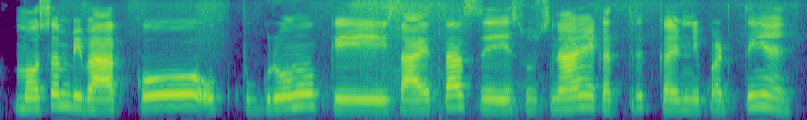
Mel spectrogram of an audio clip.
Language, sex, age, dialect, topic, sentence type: Hindi, female, 18-24, Awadhi Bundeli, agriculture, statement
